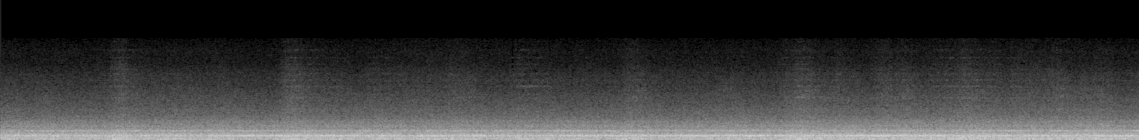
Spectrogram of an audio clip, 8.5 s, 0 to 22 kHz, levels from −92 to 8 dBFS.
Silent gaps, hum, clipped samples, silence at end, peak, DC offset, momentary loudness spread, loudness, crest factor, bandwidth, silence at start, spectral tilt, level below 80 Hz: none; none; under 0.1%; 0 s; -4 dBFS; under 0.1%; 2 LU; -16 LUFS; 12 dB; 11 kHz; 0 s; -7 dB/octave; -30 dBFS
